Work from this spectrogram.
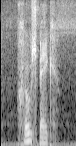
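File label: "Groesbeek", Dutch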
